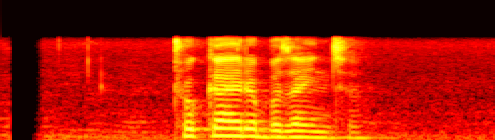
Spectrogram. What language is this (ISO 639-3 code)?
nep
